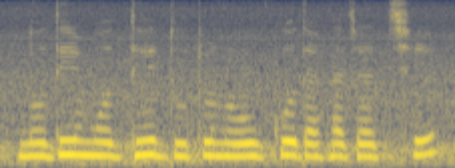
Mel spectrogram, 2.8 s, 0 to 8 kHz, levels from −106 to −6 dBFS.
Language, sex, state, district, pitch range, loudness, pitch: Bengali, female, West Bengal, Alipurduar, 225-245 Hz, -13 LUFS, 230 Hz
